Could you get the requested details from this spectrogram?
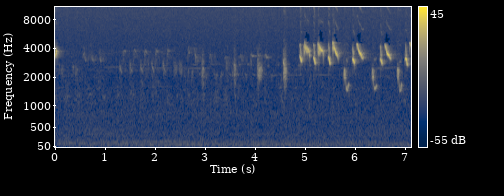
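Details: Australian Reed-Warbler among reeds at first light, Herdsman Lake, Perth, Western Australia: soft distant chirping at first, then from about four seconds a loud series of sharp, high, downward-slurred notes repeated rapidly.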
